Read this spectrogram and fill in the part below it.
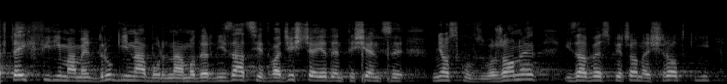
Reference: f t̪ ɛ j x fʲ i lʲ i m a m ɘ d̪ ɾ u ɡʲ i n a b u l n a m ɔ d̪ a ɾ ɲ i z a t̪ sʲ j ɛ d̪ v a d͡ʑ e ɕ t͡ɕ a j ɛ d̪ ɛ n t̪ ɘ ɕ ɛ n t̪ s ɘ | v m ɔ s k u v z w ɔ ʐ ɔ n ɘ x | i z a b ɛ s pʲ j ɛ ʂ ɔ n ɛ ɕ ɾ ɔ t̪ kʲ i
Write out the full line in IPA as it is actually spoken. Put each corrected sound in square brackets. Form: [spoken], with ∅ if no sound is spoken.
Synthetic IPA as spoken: f t̪ ɛ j x fʲ i lʲ i m a m ɘ d̪ ɾ u ɡʲ i n a b u [ɾ] n a m ɔ d̪ [ɛ] ɾ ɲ i z a t̪ sʲ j ɛ d̪ v a d͡ʑ e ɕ t͡ɕ a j ɛ d̪ ɛ n t̪ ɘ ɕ ɛ n t̪ s ɘ | v [ɲ] ɔ s k u v z w ɔ ʐ ɔ n ɘ x | i z a b ɛ s pʲ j ɛ [t͡ʂ] ɔ n ɛ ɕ ɾ ɔ t̪ kʲ i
